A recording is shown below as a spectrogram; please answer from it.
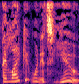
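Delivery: tiny, far too small, high squeaky voice. A man answers the woman looking at him, squeaking, voice far too small. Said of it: "he squeaks, his voice far too small".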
